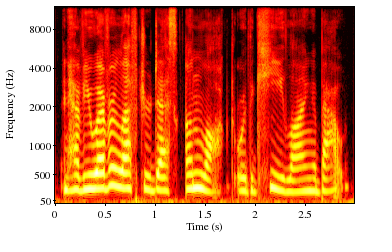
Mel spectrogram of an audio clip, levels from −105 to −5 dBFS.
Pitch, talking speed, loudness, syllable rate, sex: 235 Hz, 260 wpm, -19 LUFS, 6.6 syllables/s, female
